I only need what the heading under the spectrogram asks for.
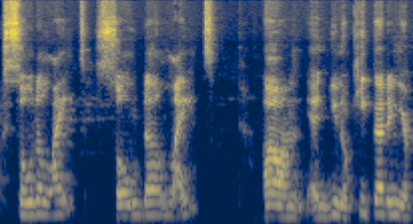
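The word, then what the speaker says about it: Sodalite: It looks like soda, SODA, and it's LITE, soda light.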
